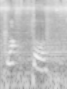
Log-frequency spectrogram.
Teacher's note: Semivokal fonem W merupakan semivokal bilabial yang dilafalkan dengan mendekatkan kedua bibir tanpa menghalangi udara yang dihembuskan dari paru-paru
